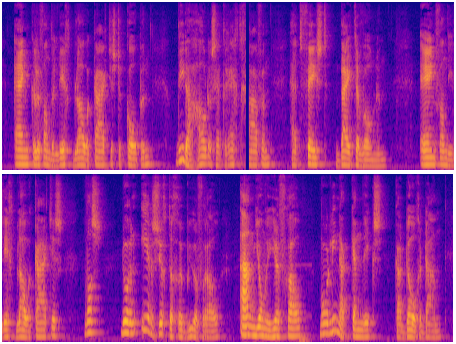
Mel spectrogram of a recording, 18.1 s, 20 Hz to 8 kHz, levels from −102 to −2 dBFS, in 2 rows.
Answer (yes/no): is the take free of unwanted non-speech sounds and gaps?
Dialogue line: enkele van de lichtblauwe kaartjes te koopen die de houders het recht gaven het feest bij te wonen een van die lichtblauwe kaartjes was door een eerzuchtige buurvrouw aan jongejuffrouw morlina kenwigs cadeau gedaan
no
